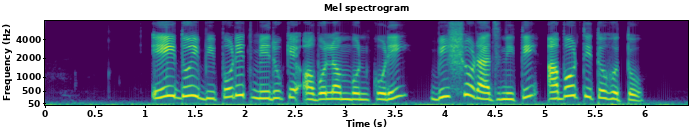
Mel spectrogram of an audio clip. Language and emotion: Bengali, neutral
